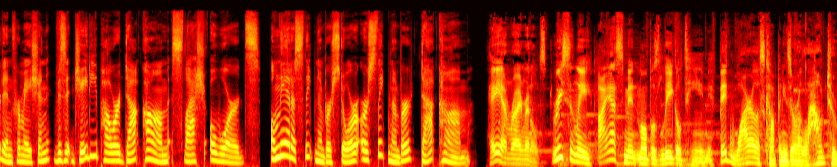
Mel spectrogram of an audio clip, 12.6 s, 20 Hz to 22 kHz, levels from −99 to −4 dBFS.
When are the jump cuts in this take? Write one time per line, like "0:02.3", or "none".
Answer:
0:07.1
